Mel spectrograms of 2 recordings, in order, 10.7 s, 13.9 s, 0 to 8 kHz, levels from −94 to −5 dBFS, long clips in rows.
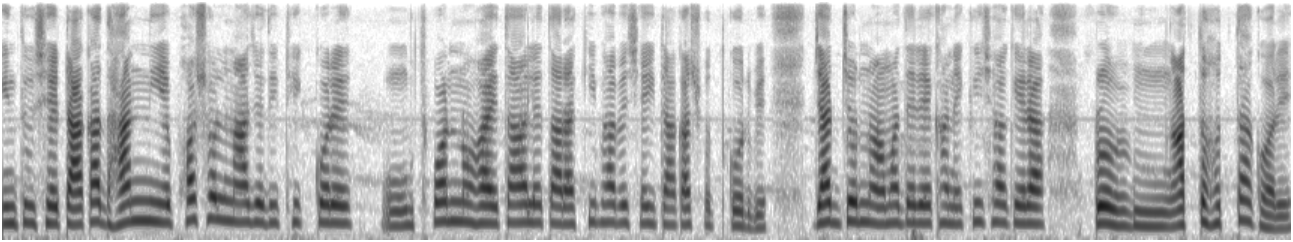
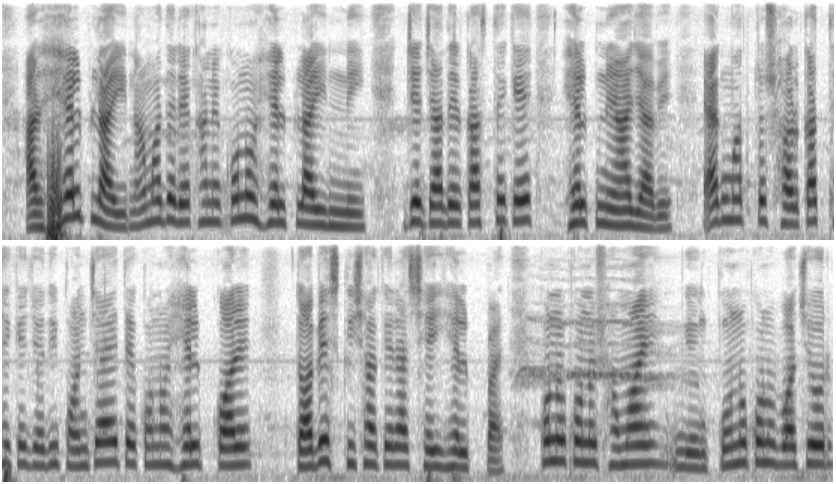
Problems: none marked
